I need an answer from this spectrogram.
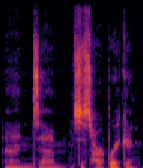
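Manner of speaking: soft, hushed sympathetic retelling. Retold or imitated. To her friend about the struggling mother, hushed and soft. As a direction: murmur it low as if sharing sad news.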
